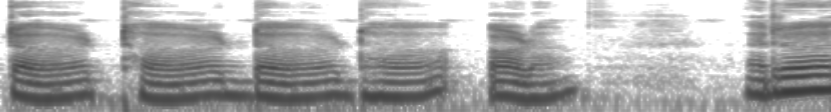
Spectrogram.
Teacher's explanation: ट ठ ड ढ अड़ र और स का उच्चारण स्थान मुर्धा है इसलिए इन्हें मुर्धन्य वर्ण कहते हैं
